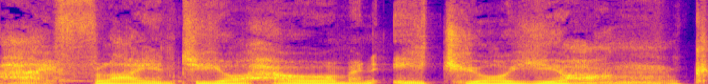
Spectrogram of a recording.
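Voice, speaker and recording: A put-on character voice from a man, raspy and medium in pitch, at a very slow pace. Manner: terrifying, menacing, creepy.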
